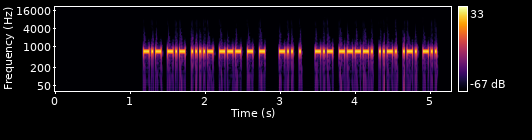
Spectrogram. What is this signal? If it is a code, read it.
Morse code, heard as a keyed tone, about 44 wpm, 690 Hz. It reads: KK4OTT DE K9FRD
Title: USA Callsign DE Callsign 45wpm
